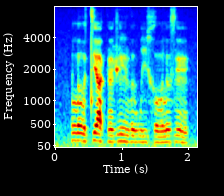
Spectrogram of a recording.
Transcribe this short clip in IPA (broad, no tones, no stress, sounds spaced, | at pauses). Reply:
l ɤ tʲ a k ɛ̃ ʒ ĩ ð ɯ w i x ɤ l ɯ z ẽ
